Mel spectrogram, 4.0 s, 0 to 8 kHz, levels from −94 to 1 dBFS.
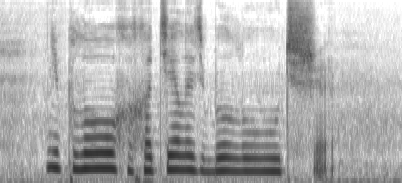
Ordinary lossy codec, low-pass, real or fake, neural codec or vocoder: none; none; fake; codec, 16 kHz, 4 kbps, FunCodec, trained on Chinese and English, 50 frames a second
